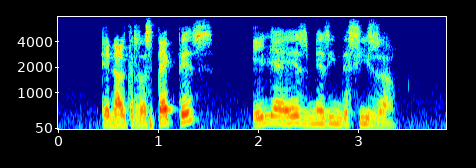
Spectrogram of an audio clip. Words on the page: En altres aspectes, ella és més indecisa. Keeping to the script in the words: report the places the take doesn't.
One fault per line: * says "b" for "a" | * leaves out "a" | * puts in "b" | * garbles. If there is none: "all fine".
all fine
